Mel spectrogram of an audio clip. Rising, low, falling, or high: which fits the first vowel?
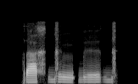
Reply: low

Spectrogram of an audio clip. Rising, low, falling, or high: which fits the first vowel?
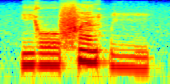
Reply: low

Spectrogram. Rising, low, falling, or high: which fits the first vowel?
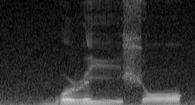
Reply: high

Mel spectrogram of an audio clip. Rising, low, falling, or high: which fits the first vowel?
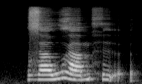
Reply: rising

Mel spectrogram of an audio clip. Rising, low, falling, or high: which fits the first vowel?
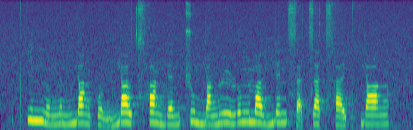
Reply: high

